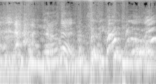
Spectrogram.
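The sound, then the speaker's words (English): Dogs bark, yip and whimper at a visitor, short barks and whiny cries mixed with people talking close by. “This is the one that barks. Is that one that barks? Yeah. Oh. They're barking at you.”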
